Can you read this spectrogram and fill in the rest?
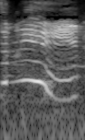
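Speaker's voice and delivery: very high cartoon Italian cry; high, playful impression; Mario. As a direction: squeal it like a video game mascot. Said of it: "Like, Italy sounds like Mario".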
